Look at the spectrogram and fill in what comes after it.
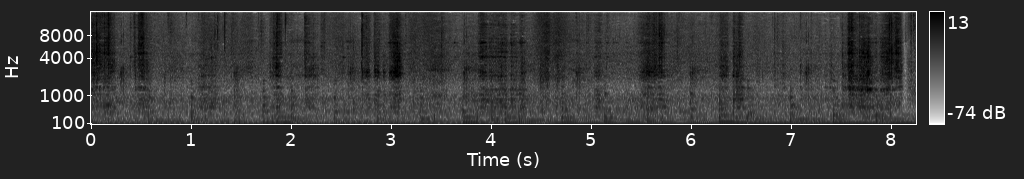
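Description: Pen scratching and rubbing on paper while tracing around a steel axe head, with light scrapes of the head shifting on the paper. Background music with a slow, stepping bass line plays throughout.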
